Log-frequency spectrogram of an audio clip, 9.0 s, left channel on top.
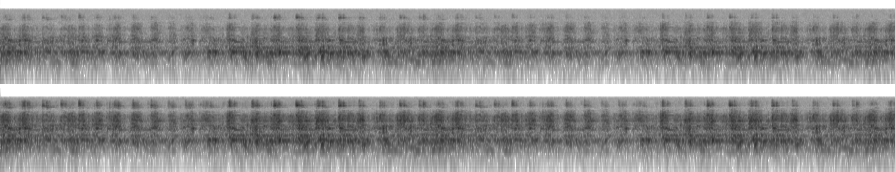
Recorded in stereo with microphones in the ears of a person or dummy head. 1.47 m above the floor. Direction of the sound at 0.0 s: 50° right (ahead or behind).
